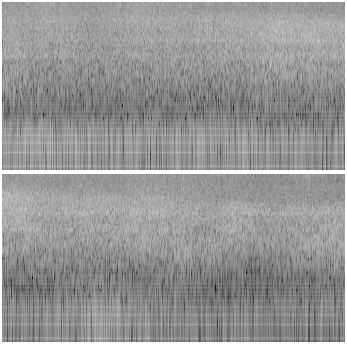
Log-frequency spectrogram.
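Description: Strong crosswind gusting across Amsterdam Schiphol Airport, a steady loud rushing roar with heavy low rumble buffeting the microphone throughout, likely mixed with distant aircraft engine noise during a crosswind landing.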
